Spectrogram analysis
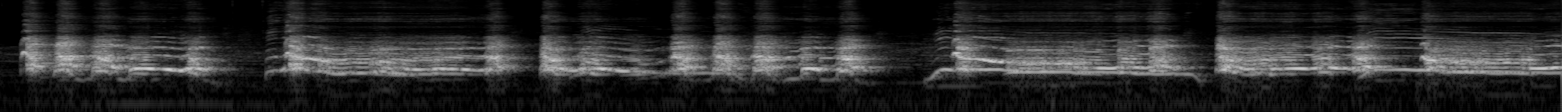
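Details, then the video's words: Australian Shepherd dog howling as a fire truck with the Easter Bunny goes by: repeated yodelling howls and yips in bursts of a few seconds, separated by brief pauses. "Sweet Lou howling at the Easter Bunny going by in the fire truck."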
